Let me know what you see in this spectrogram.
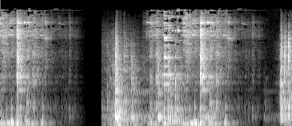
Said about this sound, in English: And then, of course, it's, as I mentioned, that's the reverb from a trash can applied to just another glass impact.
